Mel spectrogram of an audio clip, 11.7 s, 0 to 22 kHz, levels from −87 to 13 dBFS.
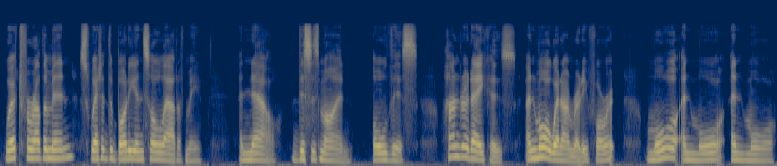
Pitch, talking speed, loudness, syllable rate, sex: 180 Hz, 170 wpm, -18 LUFS, 4.3 syllables/s, female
